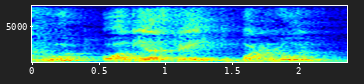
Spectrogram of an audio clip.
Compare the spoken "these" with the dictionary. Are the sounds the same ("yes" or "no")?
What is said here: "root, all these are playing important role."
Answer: no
